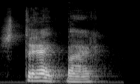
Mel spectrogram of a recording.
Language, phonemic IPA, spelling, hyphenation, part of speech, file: Dutch, /ˈstrɛi̯t.baːr/, strijdbaar, strijd‧baar, adjective, Nl-strijdbaar.ogg
- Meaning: militant, combative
